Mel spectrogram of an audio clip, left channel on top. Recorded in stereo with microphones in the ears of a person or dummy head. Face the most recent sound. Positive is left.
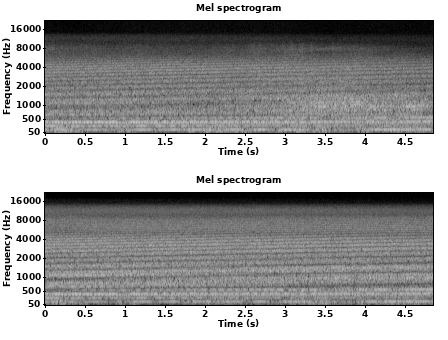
turn(degrees=-50)  # may be behind; listen again after turning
